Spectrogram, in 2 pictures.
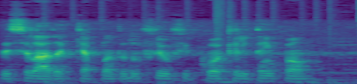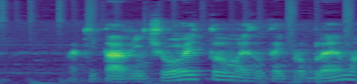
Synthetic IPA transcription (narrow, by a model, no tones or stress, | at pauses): d̪esɪlad̪ʊkɪɐplɐ̃nt̪ɐd̪ʊfɾiwfikoakelɪt̪ẽpɐ̃w̃ | akit̪avĩnt͡ʃɪojt̪ʊmɐznɐ̃w̃t̪ẽj̃pɾoblẽmɐ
